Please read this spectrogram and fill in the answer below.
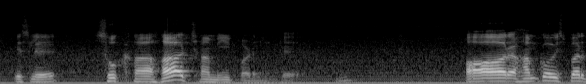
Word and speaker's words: सुखः क्षमी: यहाँ पर संस्कृत में उच्चारण का एक नियम है कि जब भी ख के बाद छ आएगा और उसके बीच में विसर्ग है, दो बिंदी है, तो हम उस विसर्ग को पूरा पढ़ेंगे।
